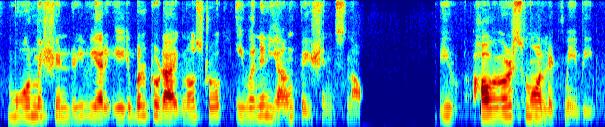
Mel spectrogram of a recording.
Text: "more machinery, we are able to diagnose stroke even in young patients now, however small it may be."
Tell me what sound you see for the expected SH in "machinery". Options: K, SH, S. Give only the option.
SH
